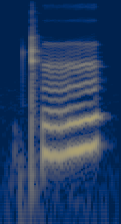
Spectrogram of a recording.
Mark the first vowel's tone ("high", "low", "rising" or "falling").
rising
